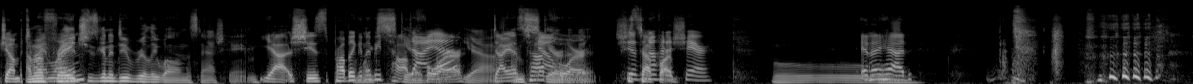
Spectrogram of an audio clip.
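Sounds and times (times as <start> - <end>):
speech: 0.0 - 9.2, 9.9 - 11.8
person sneezing: 10.0 - 10.7
person sniffing: 10.0 - 10.8.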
